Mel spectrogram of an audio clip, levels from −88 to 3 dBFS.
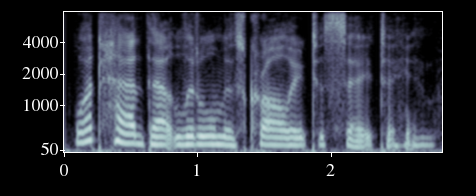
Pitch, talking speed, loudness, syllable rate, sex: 170 Hz, 210 wpm, -16 LUFS, 4.6 syllables/s, female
